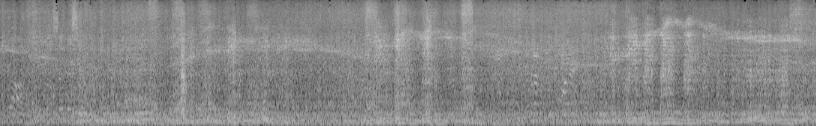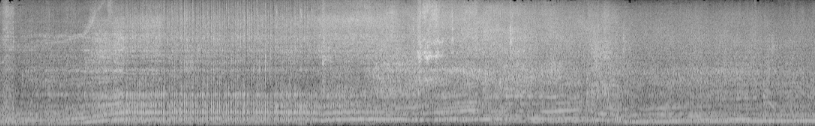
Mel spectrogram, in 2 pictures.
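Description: Race car engines idle and rev loudly outdoors.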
